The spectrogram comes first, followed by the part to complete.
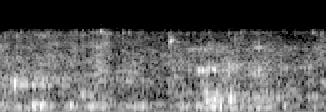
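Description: Near silence, with a few faint scattered ticks and soft knocks.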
